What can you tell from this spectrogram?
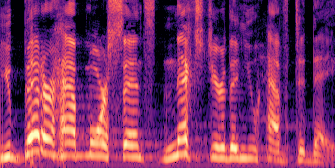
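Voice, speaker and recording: The man talks at a fairly slow pace. His pitch shows ordinary variation. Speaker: preacher. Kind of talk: sermon. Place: church. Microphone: headset.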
